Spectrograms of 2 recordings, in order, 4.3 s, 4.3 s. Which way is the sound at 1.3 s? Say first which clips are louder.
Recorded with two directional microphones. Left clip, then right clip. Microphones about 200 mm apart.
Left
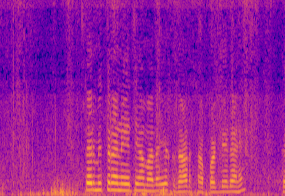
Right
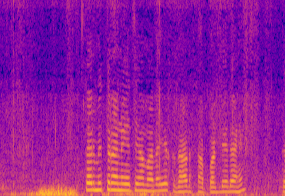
Even; centre (ahead or behind).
